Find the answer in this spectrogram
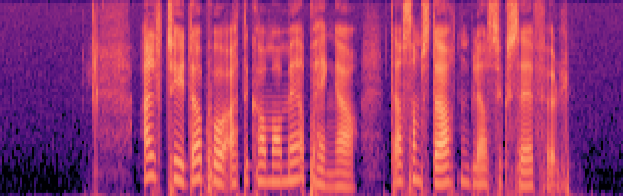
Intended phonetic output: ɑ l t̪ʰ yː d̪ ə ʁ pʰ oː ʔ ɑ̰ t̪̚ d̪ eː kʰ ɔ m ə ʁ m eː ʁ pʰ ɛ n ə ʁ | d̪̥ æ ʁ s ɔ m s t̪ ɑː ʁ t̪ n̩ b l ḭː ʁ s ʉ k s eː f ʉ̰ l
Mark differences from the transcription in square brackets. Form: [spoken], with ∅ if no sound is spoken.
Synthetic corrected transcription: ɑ l t̪ʰ yː d̪ ə ʁ pʰ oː ʔ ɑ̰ t̪̚ d̪ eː kʰ ɔ m ə ʁ m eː ʁ pʰ ɛ [ŋ] ə ʁ | d̪̥ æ ʁ s ɔ m s t̪ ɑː ʁ t̪ n̩ b l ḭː ʁ s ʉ k s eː f ʉ̰ l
